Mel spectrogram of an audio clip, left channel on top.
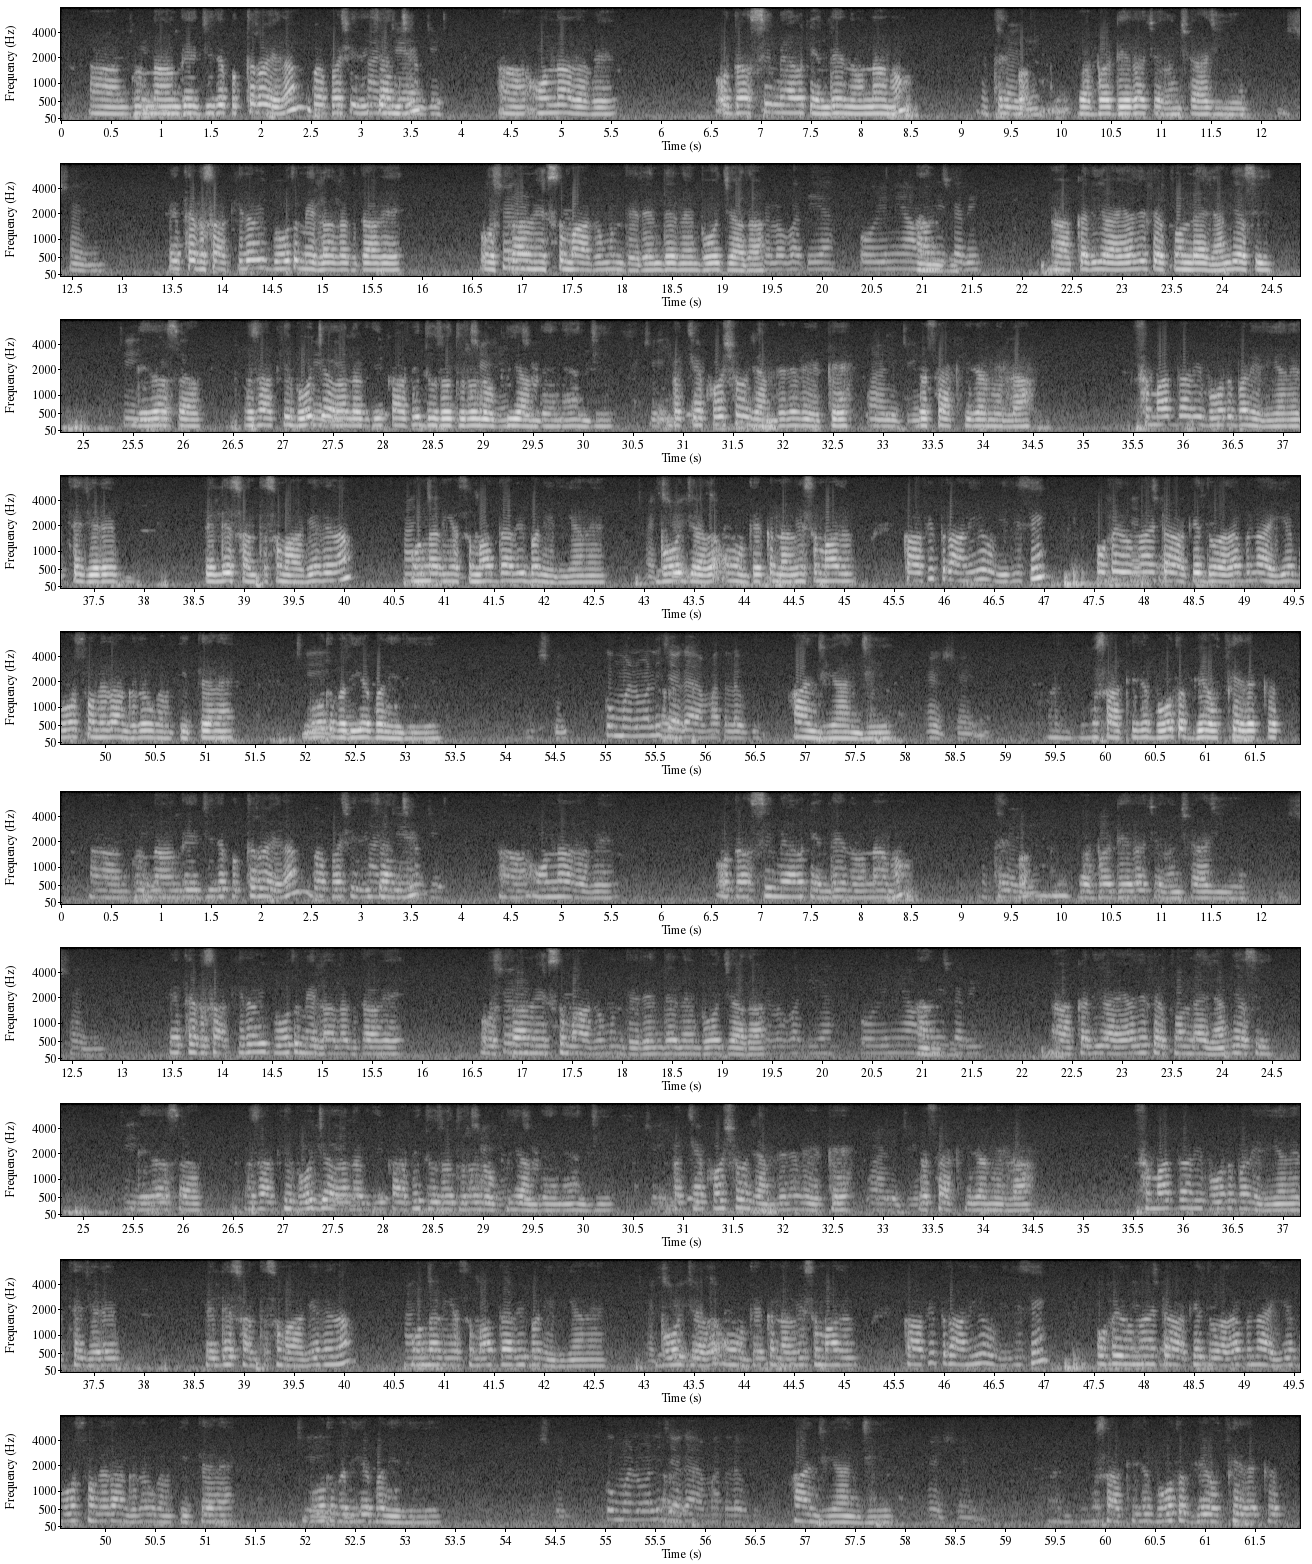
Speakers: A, on the left; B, on the left.
A: ਹਾਂ
B: ਠੀਕ
A: ਗੁਰੂ ਨਾਨਕ ਦੇਵ ਜੀ ਦੇ ਪੁੱਤਰ ਹੋਏ ਨਾ ਬਾਬਾ ਬਾਥਾ ਸ਼੍ਰੀ
B: ਹਾਂਜੀ
A: ਚੰਦ ਜੀ
B: ਹਾਂਜੀ
A: ਹਾਂ ਉਹਨਾਂ ਦਾ ਵੀ ਉਹਦਾਸੀ ਮਹਿਲ ਕਹਿੰਦੇ ਨੇ ਉਹਨਾਂ ਨੂੰ
B: ਅੱਛਾ
A: ਤੇ ਬ
B: ਜੀ
A: ਬਾਬਾ ਡੇਰਾ ਚਰਨ ਸ਼ਾਹ ਜੀ।
B: ਅੱਛਾ ਜੀ।
A: ਇਥੇ ਵਿਸਾਖੀ ਦਾ ਵੀ ਬਹੁਤ ਮੇਲਾ ਲੱਗਦਾ ਵ
B: ਅੱਛਾ
A: ਉਸ ਤਰ੍ਹਾਂ
B: ਜੀ
A: ਵੀ ਸਮਾਗਮ ਹੁੰਦਾ। ਰਹਿੰਦੇ ਨੇ ਬਹੁਤ ਜ਼ਿਆਦਾ
B: ਚਲੋ ਵਧੀਆ ਕੋਈ ਨੀ ਆਵਾਂਗੇ
A: ਹਾਂਜੀ
B: ਕਦੀ।
A: ਹਾਂ ਕਦੀ ਆਇਆ ਜੇ ਫੇਰ ਤੁਹਾਨੂੰ ਲੈ ਜਾਗੇ ਅਸੀਂ।
B: ਠੀਕ
A: ਡੇਰਾ
B: ਹੈ
A: ਸਾਹਿਬ ਵਿਸਾਖੀ
B: ਠੀਕ
A: ਬਹੁਤ ਜਿਆਦਾ
B: ਹੈ
A: ਲੱਗਦੀ
B: ਜੀ
A: ਕਾਫੀ ਦੂਰੋਂ
B: ਅੱਛਾ
A: ਦੂਰੋਂ ਲੋਕੀ
B: ਜੀ
A: ਆਉਂਦੇ ਨੇ ਹਾਂਜੀ
B: ਠੀਕ
A: ਬੱਚੇ
B: ਹੈ
A: ਖ਼ੁਸ਼ ਹੋ ਜਾਂਦੇ ਨੇ ਵੇਖ ਕੇ
B: ਹਾਂਜੀ
A: ਵਿਸਾਖੀ ਦਾ ਮੇਲਾ ਸਮਾਧਾਂ ਵੀ ਬਹੁਤ ਬਣੀ ਦੀਆਂ ਨੇ ਇੱਥੇ ਜਿਹੜੇ ਪਹਿਲੇ ਸੰਤ ਸਮਾ ਗਏ ਦੇ ਨਾ
B: ਹਾਂਜੀ
A: ਉਹਨਾਂ ਦੀਆਂ ਸਮਾਧਾਂ ਵੀ ਬਣੀ ਦੀਆਂ ਨੇ
B: ਅੱਛਾ
A: ਬਹੁਤ
B: ਜੀ
A: ਜ਼ਿਆਦਾ ਹੁਣ ਤੇ ਇੱਕ ਨਵੀਂ ਸਮਾਦ ਕਾਫ਼ੀ ਪੁਰਾਣੀ ਹੋ ਗਈ ਸੀ ਸੀ ਉਹ ਫੇਰ ਉਹਨਾ
B: ਅੱਛਾ
A: ਨੇ ਢਾਹ ਕੇ ਦੁਬਾਰਾ ਬਣਾਈਏ ਬਹੁਤ ਸੋਹਣੇ ਰੰਗ ਰੋਗਣ ਕੀਤੇ ਨੇ
B: ਠੀਕ
A: ਬਹੁਤ ਵਧੀਆ
B: ਹੈ
A: ਬਣੀ ਸੀ
B: ਅੱਛਾ ਘੁੰਮਣ ਵਾਲੀ
A: ਹਾਂ
B: ਜਗ੍ਹਾ ਹੈ ਮਤਲਬ ਕਿ
A: ਹਾਂਜੀ ਹਾਂਜੀ
B: ਅੱਛਾ ਜੀ,
A: ਹਾਂ ਵਿਸਾਖੀ ਦੇ ਬਹੁਤ ਅੱਗੇ ਉੱਥੇ ਇੱਕ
